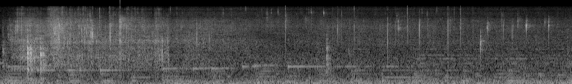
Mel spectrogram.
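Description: Shrimp-paste toast (ebi pan) shallow-frying in hot oil in a frying pan: the oil sizzles and crackles, most strongly just after the bread goes in, then settles into a steady sizzle.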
